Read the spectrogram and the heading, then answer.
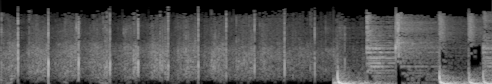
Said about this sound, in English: Let's have a round of applause for David. Yep, thank you.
